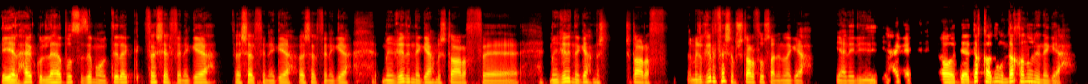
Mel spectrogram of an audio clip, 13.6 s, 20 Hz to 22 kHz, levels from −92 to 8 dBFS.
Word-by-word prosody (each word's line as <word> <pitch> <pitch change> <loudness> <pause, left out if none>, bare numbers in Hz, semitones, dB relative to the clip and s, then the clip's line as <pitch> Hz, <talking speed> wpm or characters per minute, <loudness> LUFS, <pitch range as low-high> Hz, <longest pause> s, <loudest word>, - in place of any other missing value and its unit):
هي 120 +1 +7
الحياة 145 +5 +5
كلّها 130 -1 +2
بُص 135 -1 -2
زي 130 +2 0
ما 115 -2 -6
قُلت 105 +4 -7
لَك، 130 -1 -2
فشل 140 -2 0
في 115 - -6
نجاح، 120 +4 0 0.2
فشل 115 +1 +1
في 115 - -10
نجاح، 110 +2 -3
فشل 120 +1 -2
في - - -8
نجاح، 120 +4 -3 0.4
من 110 0 -3
غير 145 +7 +2
النجاح 125 -2 0
مش 120 -3 -5
هتعرف 120 -3 0 0.8
من 120 - -2
غير 150 +6 +3
النجاح 135 -2 -1
مش 120 -3 -9 0.2
هتعرف - - 0 0.3
من 125 +1 -2
غير 170 +7 +1
الفشل 170 -3 +1
مش - - -2
هتعرف 140 -2 +4
توصل 135 -6 -2
لنجاح، 105 +1 -5 0.3
يعني 100 0 -3
دي 110 - -10
دي 115 - -5
دي 115 - -9
حاجة - - -1 0.4
آه، 135 -2 +8
ده - - +8
ده 185 - +7
قانون 155 -4 +3
ده 170 - +10
قانون 165 -2 +2
النجاح، 110 -4 -4
125 Hz, 205 wpm, -24 LUFS, 115-140 Hz, 0.8 s, ده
